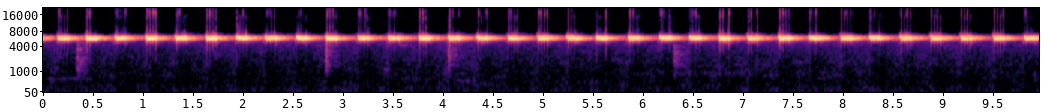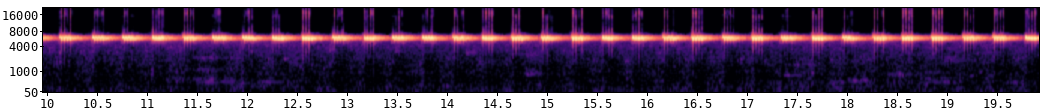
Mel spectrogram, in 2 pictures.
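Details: Cricket song used in Indonesia as masteran material and therapy for songbirds: a long run of sharp, high-pitched chirps, regular at about three each second, steady in loudness, with occasional faint ticks underneath.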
